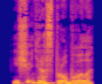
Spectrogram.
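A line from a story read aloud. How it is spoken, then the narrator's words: Giggling. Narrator (Russian): хихикнула Лизавета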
